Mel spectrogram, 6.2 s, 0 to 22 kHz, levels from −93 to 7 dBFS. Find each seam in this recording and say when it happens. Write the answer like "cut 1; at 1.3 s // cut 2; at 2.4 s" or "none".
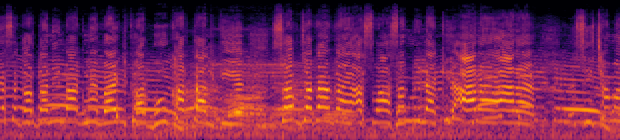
none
